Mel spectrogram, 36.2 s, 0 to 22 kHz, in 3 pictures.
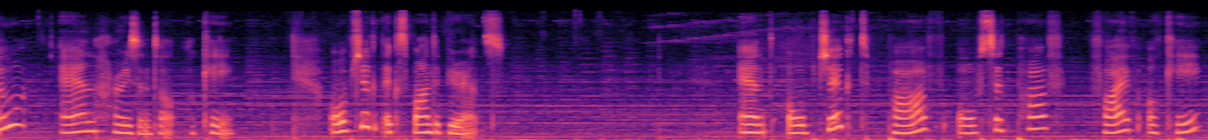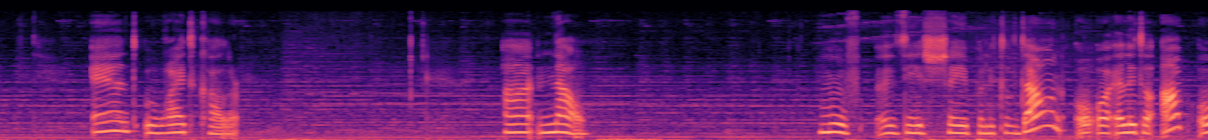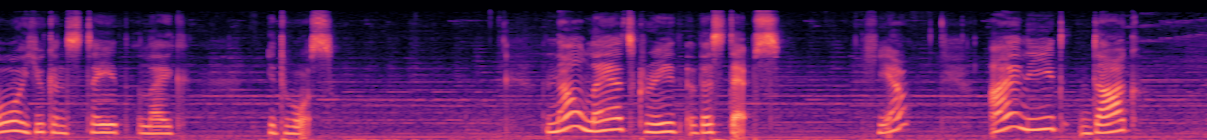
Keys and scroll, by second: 22.7 Up.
